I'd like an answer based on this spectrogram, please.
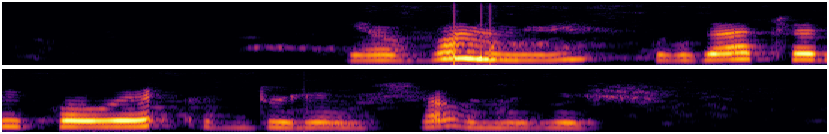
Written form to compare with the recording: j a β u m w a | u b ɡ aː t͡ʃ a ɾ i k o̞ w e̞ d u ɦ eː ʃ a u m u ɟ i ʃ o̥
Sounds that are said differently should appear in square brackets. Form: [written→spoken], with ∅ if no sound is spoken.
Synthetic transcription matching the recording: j a [β→v] u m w [a→e] | u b ɡ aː t͡ʃ a ɾ i k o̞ w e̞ d u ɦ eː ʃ a u m u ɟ i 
